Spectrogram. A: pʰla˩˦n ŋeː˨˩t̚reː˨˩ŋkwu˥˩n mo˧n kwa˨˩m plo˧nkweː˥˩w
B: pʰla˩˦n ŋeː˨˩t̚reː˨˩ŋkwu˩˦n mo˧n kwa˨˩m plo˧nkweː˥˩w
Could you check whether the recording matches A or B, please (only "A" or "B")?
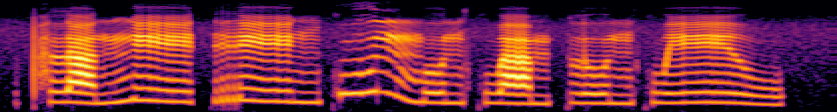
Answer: A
